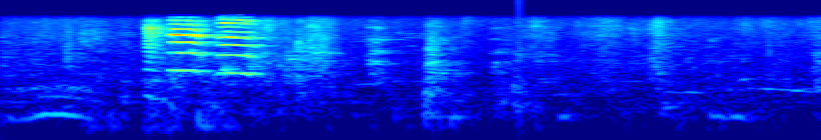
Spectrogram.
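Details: Nine-week-old English Cocker Spaniel puppies during their evening play and romp session indoors: a short high-pitched harmonic squeal lasting about half a second, with soft low growling grumbles before and after and scuffling noise throughout.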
